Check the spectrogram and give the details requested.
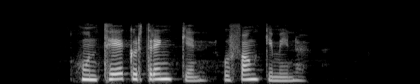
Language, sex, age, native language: Icelandic, female, 30-39, Icelandic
